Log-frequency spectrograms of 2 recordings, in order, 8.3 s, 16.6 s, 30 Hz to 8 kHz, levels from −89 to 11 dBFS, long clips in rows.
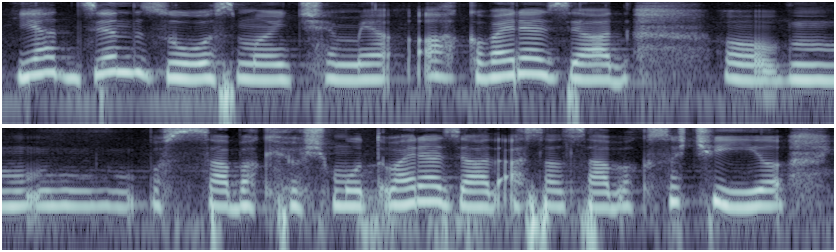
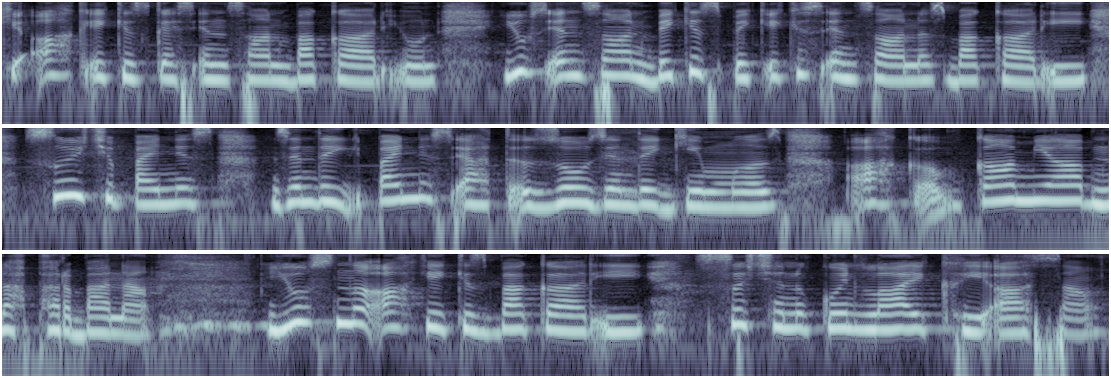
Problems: background sounds at intervals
